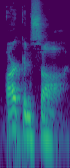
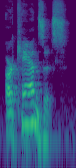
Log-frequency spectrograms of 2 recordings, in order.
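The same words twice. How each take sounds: First: The word ends with a 'saw' sound. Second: The word ends like 'Kansas', with a final s. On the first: "why do they pronounce it Arkansas?" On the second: "the rest of the name is spelled exactly like the state of Kansas. So he said, I think it should be pronounced Arkansas"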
